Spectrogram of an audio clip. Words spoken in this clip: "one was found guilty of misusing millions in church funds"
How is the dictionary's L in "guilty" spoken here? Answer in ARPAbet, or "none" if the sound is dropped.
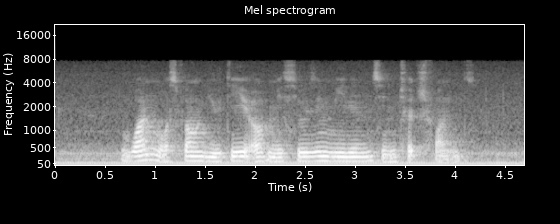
none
